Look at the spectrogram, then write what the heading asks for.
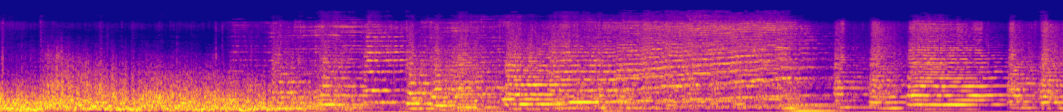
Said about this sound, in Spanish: Casi mira, se habían oído ya dos truenos enormes, oídos. Como cuando llueve, ¿verdad? Y se oyen aquellos grandes relampagueos.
